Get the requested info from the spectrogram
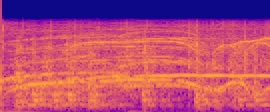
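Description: A live band playing, with a high sustained note that bends up and down in pitch over the steady accompaniment.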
